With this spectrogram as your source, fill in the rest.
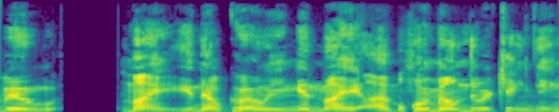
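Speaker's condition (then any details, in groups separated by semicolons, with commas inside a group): Cerebral palsy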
